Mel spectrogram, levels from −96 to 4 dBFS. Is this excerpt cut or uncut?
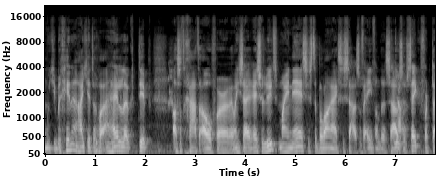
uncut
